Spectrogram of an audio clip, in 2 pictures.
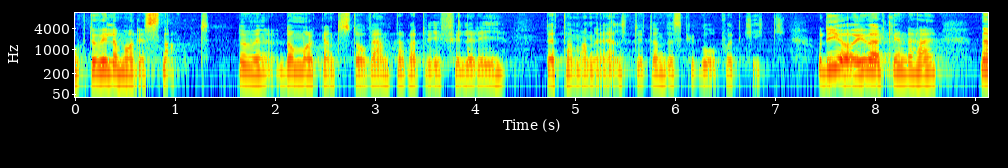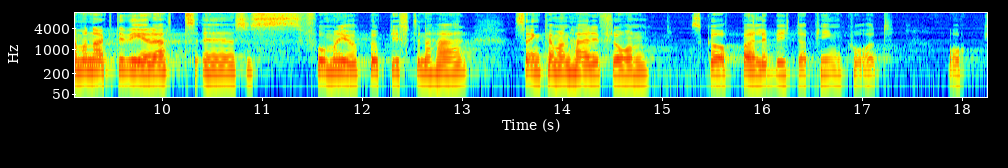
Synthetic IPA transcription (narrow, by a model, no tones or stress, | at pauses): ɔkd̪ɔvɪld̪ɔmhɑːd̪ɛsna̰p̚t̪ | d̪̥ɔd̪ɔmbœɾkaɾɪnt̪ə̥st̪oːvɛnt̪apʰɔat̪vɪ̰fʏlːəɾiː | d̪̥ɛt̪ːama̰nɵ̰ɛ̰lt̪ʉ̟ːt̪and̪ɛskaɡo̰ːpʰɔɛt̪kʰɪ̰kːɔd̪ɛjœːɾjɵvæɾklɪɡənd̪ɛɦæːɾ | næɾmanhaɾakt̪ɪveːɾat̪sɔfoːɾmanjɵɵpːɵpːjɪft̪əɳaɦæːɾ | sɛnkʰanmanɦæːɾɪfɾoːn | skɑːpaɛlːəɾbyːt̪apʰɪŋkʰo̰ːd̪ | ɔk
